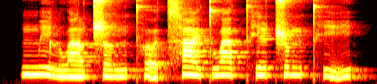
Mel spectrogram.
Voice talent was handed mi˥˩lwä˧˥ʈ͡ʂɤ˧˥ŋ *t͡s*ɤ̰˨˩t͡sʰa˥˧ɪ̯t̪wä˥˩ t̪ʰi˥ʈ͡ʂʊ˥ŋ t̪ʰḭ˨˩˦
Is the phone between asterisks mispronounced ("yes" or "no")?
yes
